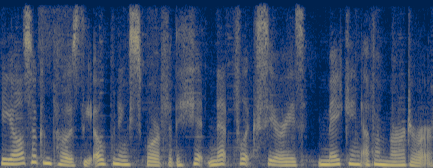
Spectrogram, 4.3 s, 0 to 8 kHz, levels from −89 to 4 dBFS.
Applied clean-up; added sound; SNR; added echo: neural separator model SepFormer DNS4.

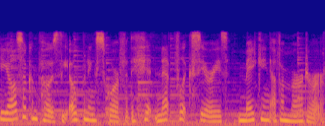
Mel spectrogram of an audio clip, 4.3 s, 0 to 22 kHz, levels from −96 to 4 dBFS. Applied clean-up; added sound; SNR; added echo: none; none; none; none.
